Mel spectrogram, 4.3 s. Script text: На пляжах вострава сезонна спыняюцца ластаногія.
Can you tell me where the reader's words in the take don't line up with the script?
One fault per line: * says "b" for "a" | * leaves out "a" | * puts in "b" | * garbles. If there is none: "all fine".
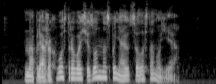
all fine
